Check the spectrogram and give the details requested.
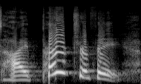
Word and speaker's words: hypertrophy: It's hypertrophy. Purr. Yes, yes.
